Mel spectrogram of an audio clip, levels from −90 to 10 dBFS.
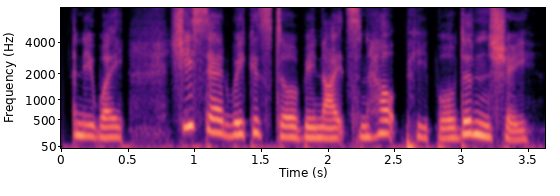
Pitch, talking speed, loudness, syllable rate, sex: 200 Hz, 215 wpm, -18 LUFS, 5.1 syllables/s, female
